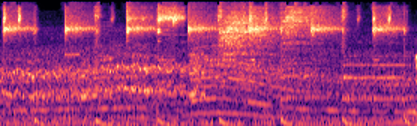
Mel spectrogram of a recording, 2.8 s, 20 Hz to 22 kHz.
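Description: A fast car in Ridge Racer Type 4 drifts through a corner with continuous loud tire squeal over a revving engine with repeated rising gear-shift sweeps, steady and close.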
